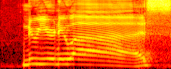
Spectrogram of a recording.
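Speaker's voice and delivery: fake high voice. Opening a morning show with a co-host: put-on higher voice. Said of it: "making your voice higher".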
